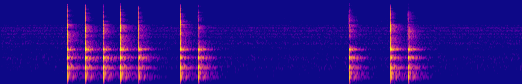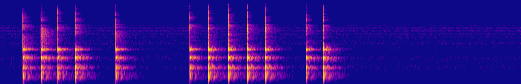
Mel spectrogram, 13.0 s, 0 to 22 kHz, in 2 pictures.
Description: Tap code, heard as taps on a table, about 4 knocks a second, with room echo. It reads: W B QW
